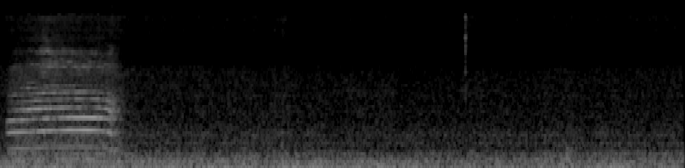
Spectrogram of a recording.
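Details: Unagi, a chatty rescued pet cat, meowing indoors at night in summer: a single clear harmonic meow under one second long, slightly rising then falling, followed by quiet room hiss.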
